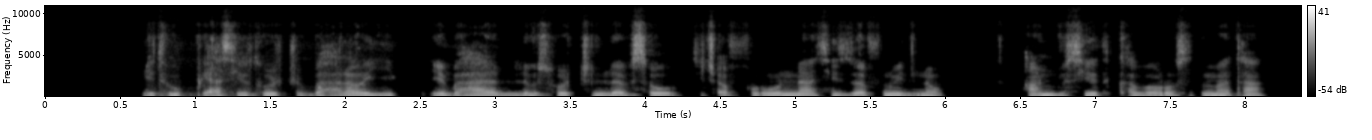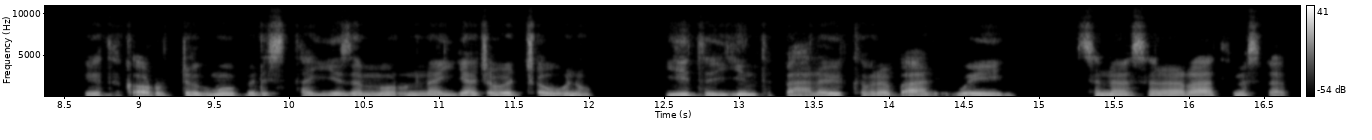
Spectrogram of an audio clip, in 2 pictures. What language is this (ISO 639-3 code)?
amh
